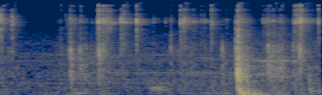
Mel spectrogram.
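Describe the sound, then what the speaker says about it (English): Several keys on an older computer keyboard being pressed together and singly in a rollover test, a scattered run of close clacks with one heavier thump near the end. "So I go to keyboard tester."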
